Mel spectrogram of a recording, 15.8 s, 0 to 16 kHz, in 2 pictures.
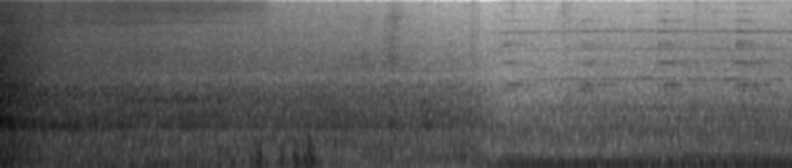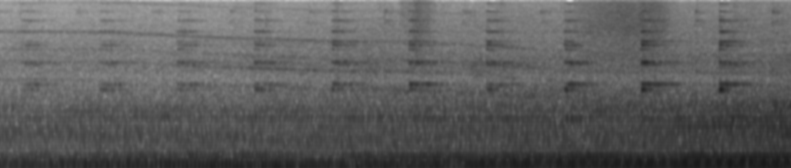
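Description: An Amtrak Acela high-speed trainset rushing past, its noise and whine fading away over the first few seconds. A Shore Line East GP40-3H diesel locomotive's engine drone then grows steadily louder as its train approaches. Over the second half there is a regular clicking of about two a second and a faint high squeal.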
